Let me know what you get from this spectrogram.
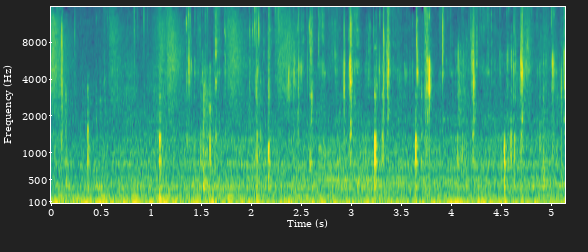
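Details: Male Maltese Jamong, born December 2015 in Gwangju, gnaws duck neck bone indoors, giving sharp clicky crunches and small snaps scattered over a low steady room hum.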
